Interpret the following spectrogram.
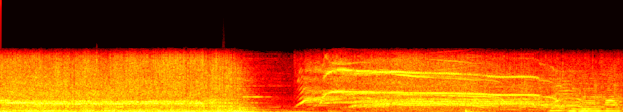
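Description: Live post-hardcore band playing loudly, the song stopping abruptly about two and a half seconds in. Audience whooping and yelling follows.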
